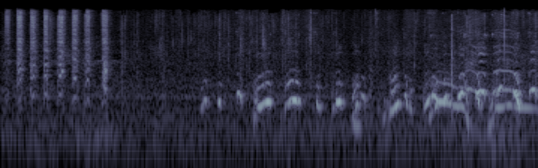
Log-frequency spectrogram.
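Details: Long Coat German Shepherd puppies playing in the rain: a burst of sharp patter-like clicks opens, then several overlapping high arched whines and yelps rise and fall through the second half.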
